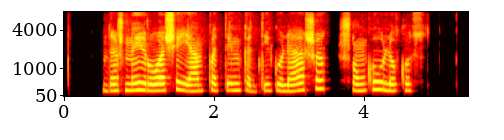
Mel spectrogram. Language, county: Lithuanian, Vilnius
